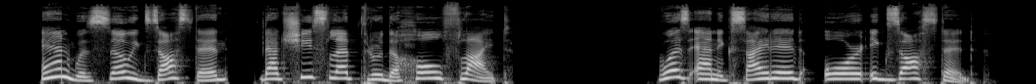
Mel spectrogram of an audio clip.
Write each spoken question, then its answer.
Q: Was Anne excited or exhausted?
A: She wasn't excited. She was exhausted.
